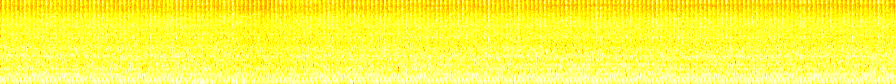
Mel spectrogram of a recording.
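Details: Einhell mower after fuel system cleaning: small single-cylinder engine holding a steady, even rapid beat with no misses or surging; running smoothly.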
